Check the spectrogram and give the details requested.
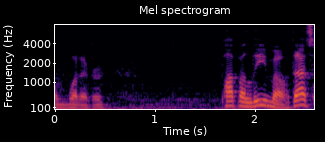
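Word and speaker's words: Papalymo: Papalimo, that's how you say his name.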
